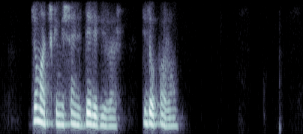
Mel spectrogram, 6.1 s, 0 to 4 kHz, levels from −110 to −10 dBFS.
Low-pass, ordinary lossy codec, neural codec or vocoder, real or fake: 3.6 kHz; Opus, 32 kbps; none; real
